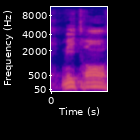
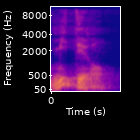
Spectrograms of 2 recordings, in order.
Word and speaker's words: Mitterrand: Mitran, c'est le diable. S'il vous plaît messieurs, je vous prie de prononcer son nom correctement. C'est Mitteran.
